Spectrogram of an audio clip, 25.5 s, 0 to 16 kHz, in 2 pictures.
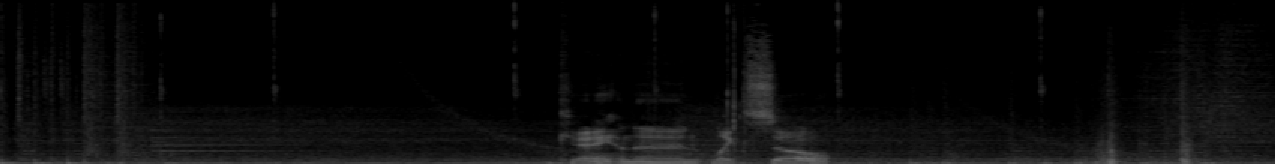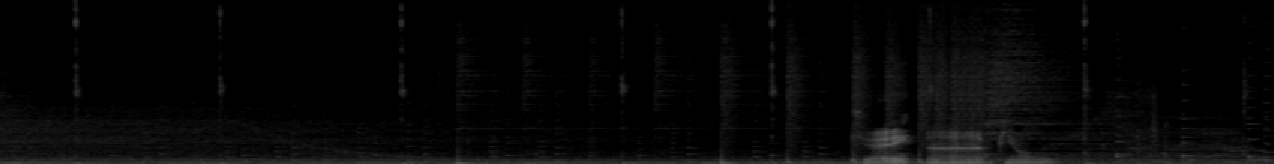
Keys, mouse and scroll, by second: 0.4-0.9 scroll down 5, 2.7-5.2 drag, 6.6-8.4 drag, 10.4-13.6 drag, 14.9-16.4 drag, 17.4-18.2 scroll up 8, 18.9-20.5 drag, 22.1-23.7 drag, 24.1-24.8 scroll down 5.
